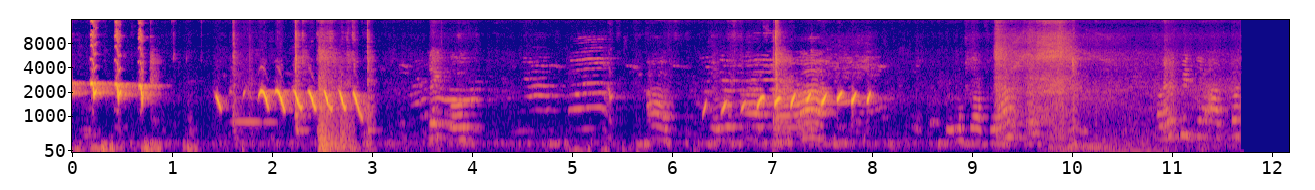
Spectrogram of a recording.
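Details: Sooty-headed bulbul in lively song, calling a rival: several bursts of rapid repeated slurred whistles separated by quieter scattered chirps, with a short noisy rattle and soft background sounds in between.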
